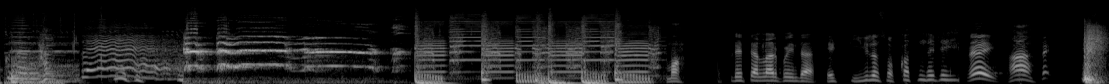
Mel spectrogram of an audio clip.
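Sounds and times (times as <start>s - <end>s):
rooster crowing: 1.7s - 4.2s.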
